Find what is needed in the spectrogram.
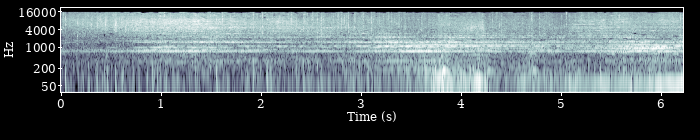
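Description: Sound-design bed of an animated station ident: a rising hiss with several held shimmering tones, and a deep rumble that swells up from about halfway through.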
